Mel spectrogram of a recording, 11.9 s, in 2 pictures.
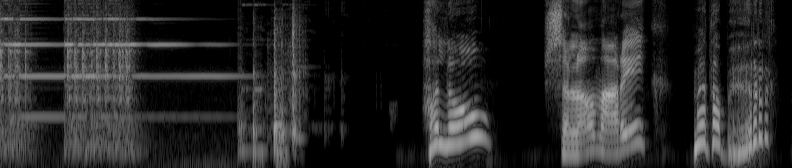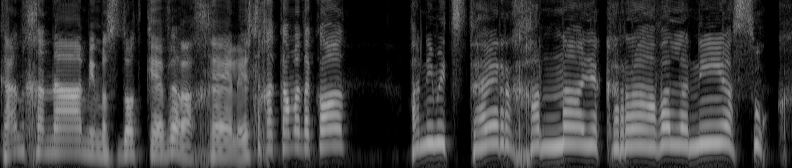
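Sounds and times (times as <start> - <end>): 
old-style telephone bell ringing for an unidentified incoming call: 0.0 - 2.3
speech: 3.2 - 11.8.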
